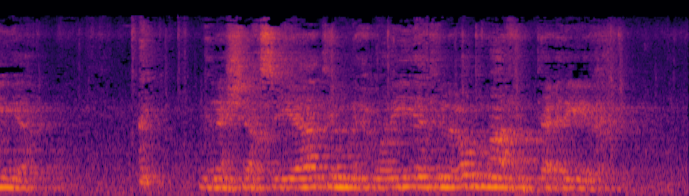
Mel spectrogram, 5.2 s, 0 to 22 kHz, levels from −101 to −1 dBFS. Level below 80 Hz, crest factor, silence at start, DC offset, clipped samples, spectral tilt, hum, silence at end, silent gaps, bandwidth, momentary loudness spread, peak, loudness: -64 dBFS; 16 dB; 0 s; under 0.1%; under 0.1%; -4.5 dB/octave; none; 0 s; none; 15.5 kHz; 16 LU; -20 dBFS; -36 LUFS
